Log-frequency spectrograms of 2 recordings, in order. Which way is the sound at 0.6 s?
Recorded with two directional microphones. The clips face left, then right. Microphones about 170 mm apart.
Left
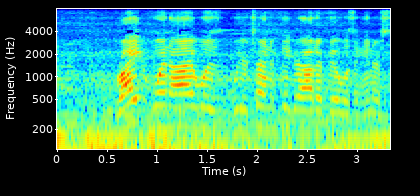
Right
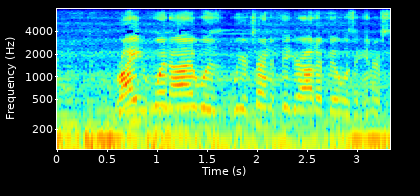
15° left (ahead or behind).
